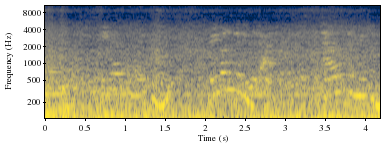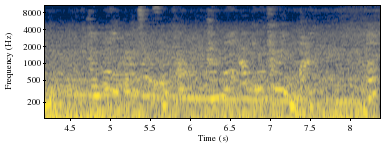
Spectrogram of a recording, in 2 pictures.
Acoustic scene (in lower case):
bus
